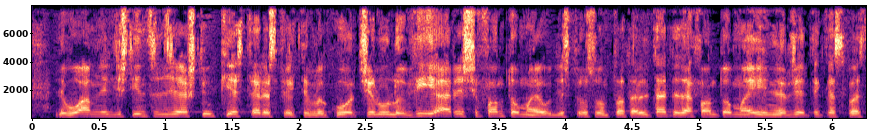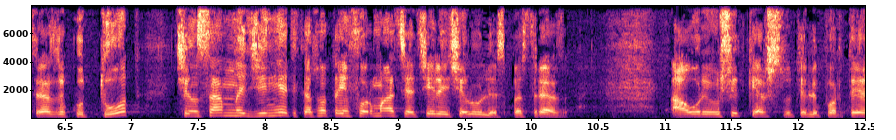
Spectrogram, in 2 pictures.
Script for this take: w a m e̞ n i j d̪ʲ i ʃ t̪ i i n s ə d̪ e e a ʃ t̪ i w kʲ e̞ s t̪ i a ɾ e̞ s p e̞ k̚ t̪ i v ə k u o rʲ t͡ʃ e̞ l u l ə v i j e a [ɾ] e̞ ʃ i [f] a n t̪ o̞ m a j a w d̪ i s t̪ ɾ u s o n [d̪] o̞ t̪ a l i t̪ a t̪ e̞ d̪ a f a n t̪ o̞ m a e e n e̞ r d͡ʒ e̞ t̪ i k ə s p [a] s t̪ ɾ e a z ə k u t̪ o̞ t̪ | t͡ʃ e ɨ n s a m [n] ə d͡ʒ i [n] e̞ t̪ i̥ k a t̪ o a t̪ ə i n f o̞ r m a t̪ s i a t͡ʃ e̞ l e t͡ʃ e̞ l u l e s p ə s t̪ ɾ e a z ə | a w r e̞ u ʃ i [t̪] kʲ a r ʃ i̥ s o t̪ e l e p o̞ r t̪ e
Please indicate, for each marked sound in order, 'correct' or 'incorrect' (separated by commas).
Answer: correct, correct, incorrect, incorrect, correct, correct, correct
